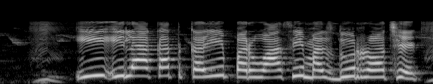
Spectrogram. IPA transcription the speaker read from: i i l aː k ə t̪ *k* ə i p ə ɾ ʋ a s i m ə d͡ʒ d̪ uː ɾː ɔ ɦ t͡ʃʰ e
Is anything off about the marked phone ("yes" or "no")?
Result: no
